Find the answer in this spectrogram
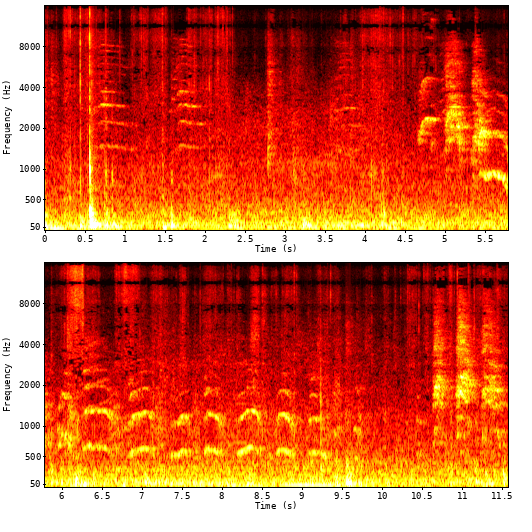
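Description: A Pembroke Welsh Corgi puppy gives a quick run of high, arched whimpers over a low background hum.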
